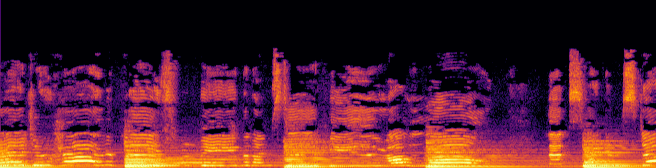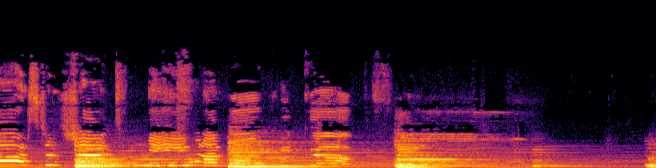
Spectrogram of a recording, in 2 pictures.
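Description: A solo voice singing over piano chords. The chords are struck about every one and a half seconds and ring down between strikes, while the sung melody glides above them.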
